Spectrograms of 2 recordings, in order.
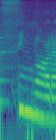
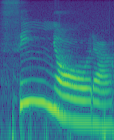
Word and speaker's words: signora: Buonasera, signora Anna. Buonasera, Piero. Lei è tedesca? No, sono svizzera. Então nós observamos aqui, né, na primeira frase, buonasera, signora. Olha o GN aí com som de NH.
